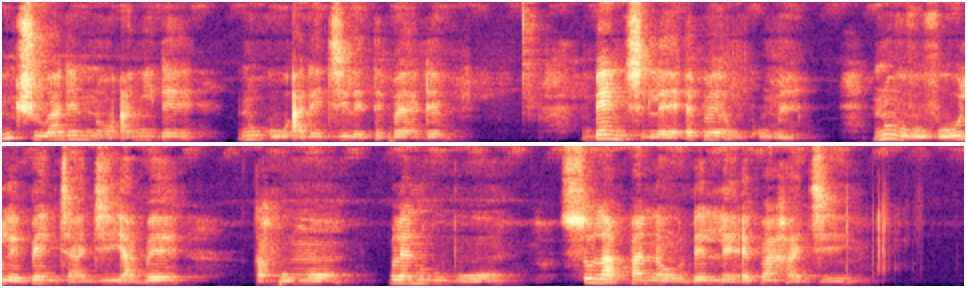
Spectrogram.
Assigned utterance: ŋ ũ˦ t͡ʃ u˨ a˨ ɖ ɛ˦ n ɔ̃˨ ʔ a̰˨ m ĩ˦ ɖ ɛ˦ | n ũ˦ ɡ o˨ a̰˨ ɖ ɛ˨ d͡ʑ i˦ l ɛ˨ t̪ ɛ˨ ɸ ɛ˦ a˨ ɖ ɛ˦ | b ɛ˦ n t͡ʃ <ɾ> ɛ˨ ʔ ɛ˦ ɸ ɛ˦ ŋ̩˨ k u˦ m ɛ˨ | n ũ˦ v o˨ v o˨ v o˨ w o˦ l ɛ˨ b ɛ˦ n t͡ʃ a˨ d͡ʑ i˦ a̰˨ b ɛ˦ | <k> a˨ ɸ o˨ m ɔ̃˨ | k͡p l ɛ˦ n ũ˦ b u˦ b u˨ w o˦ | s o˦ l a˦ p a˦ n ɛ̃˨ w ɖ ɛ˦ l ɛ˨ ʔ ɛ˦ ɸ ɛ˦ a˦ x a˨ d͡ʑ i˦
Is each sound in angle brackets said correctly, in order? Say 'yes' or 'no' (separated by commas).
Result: no, yes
